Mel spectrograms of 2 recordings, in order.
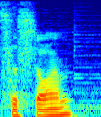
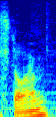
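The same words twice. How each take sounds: First: The name is said in an altered, unusual voice. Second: The name is said in a normal voice. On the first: It refers to the eldritch deity. "that means you're talking about the Eldritch deity" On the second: It refers to the ordinary person. "when you pronounce Storm's name normally like this"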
